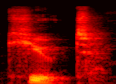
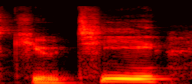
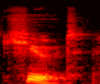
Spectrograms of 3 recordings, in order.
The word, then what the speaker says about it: Qt: things here we have cute uh many of you know it as QT it is correctly pronounced cute and this is a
